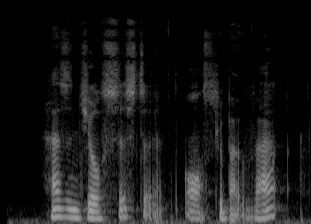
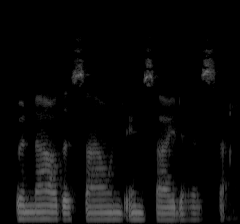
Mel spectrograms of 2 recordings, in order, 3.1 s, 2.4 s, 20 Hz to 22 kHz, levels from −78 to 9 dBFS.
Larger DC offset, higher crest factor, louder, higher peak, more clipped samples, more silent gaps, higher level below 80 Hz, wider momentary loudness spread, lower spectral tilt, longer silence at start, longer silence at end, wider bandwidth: neither; about the same, 18 dB vs 16 dB; first, -31 LUFS vs -44 LUFS; first, -12 dBFS vs -28 dBFS; neither; neither; first, -52 dBFS vs -88 dBFS; first, 8 LU vs 3 LU; first, -5.5 dB/octave vs -3.5 dB/octave; about the same, 0.1 s vs 0.15 s; about the same, 0.1 s vs 0.1 s; first, 16 kHz vs 12 kHz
